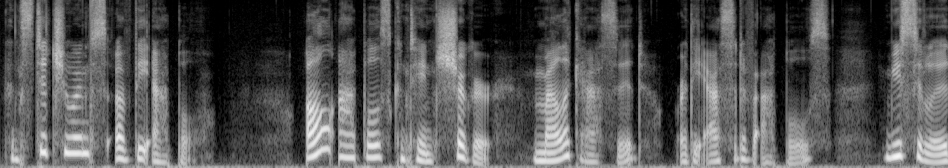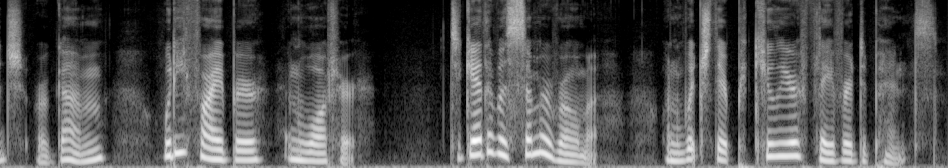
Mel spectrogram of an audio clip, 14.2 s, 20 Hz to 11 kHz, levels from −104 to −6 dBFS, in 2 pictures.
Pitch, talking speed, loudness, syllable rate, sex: 200 Hz, 130 wpm, -21 LUFS, 5.1 syllables/s, female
